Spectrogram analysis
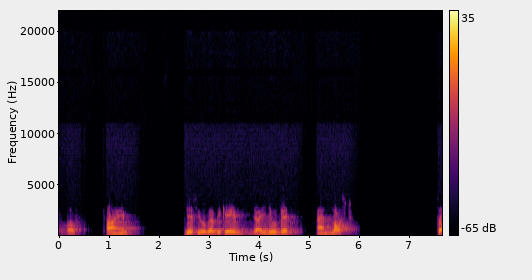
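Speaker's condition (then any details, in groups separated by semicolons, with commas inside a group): No condition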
